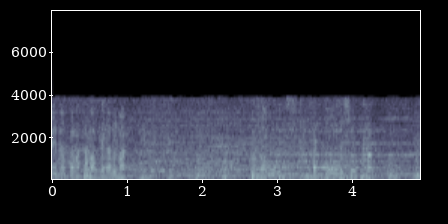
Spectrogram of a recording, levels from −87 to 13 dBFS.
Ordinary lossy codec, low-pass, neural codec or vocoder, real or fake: AAC, 16 kbps; 7.2 kHz; codec, 32 kHz, 1.9 kbps, SNAC; fake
